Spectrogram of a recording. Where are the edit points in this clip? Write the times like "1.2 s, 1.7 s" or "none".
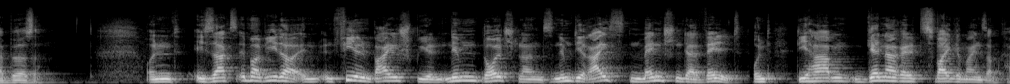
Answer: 4.8 s, 7.5 s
